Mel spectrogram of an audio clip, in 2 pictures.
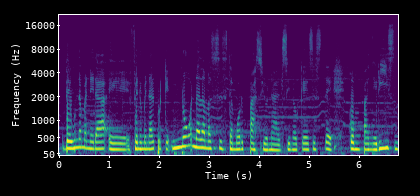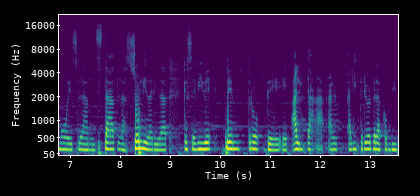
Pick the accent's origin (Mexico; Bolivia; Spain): Mexico; Si hoy en día somos los mexicanos y los latinoamericanos profundamente moralistas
